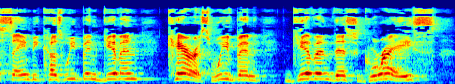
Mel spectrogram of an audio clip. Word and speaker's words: Charis: this word for Grace a word called Charis or cherish some people pronounce it but Keras is what I like to say and it's this idea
